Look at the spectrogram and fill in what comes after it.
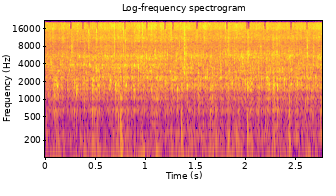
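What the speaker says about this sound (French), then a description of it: "Alors là, on fait juste griller de chaque côté." Beef pieces are seared on each side in a hot pan for a French beef and carrot stew, giving a steady, dense, close sizzle with faint stirring noises and no talk.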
